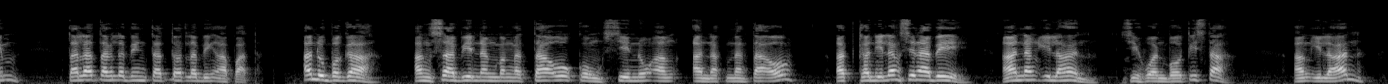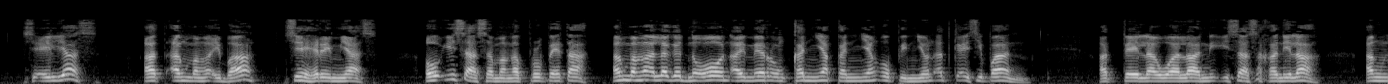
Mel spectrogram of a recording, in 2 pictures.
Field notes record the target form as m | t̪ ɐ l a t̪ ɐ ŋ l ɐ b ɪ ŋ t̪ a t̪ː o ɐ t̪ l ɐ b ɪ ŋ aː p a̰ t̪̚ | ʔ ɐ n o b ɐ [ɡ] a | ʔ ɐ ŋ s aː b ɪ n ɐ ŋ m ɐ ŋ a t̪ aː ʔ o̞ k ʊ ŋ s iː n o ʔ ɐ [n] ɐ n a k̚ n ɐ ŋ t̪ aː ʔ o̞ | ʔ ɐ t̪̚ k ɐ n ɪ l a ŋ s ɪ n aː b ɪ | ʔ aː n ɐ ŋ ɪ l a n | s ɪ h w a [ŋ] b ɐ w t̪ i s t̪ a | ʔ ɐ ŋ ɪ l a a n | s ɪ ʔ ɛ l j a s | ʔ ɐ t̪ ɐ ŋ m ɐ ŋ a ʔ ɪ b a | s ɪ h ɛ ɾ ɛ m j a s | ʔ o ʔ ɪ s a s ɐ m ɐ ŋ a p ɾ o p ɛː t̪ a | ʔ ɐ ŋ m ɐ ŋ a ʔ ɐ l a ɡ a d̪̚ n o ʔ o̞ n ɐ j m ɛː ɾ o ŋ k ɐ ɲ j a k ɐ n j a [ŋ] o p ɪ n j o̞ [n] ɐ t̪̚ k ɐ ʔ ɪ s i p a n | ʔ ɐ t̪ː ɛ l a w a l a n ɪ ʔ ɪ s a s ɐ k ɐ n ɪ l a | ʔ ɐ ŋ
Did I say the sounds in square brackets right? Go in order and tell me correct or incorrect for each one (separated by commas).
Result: correct, incorrect, incorrect, correct, correct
